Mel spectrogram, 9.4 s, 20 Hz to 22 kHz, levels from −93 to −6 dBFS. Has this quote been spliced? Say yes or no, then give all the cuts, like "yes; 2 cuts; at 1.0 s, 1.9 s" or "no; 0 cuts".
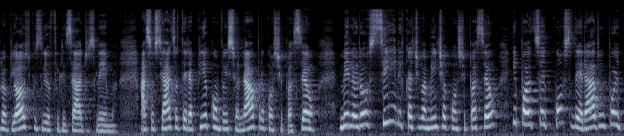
no; 0 cuts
